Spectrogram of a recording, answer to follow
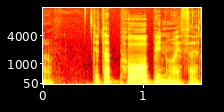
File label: "pob", Welsh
